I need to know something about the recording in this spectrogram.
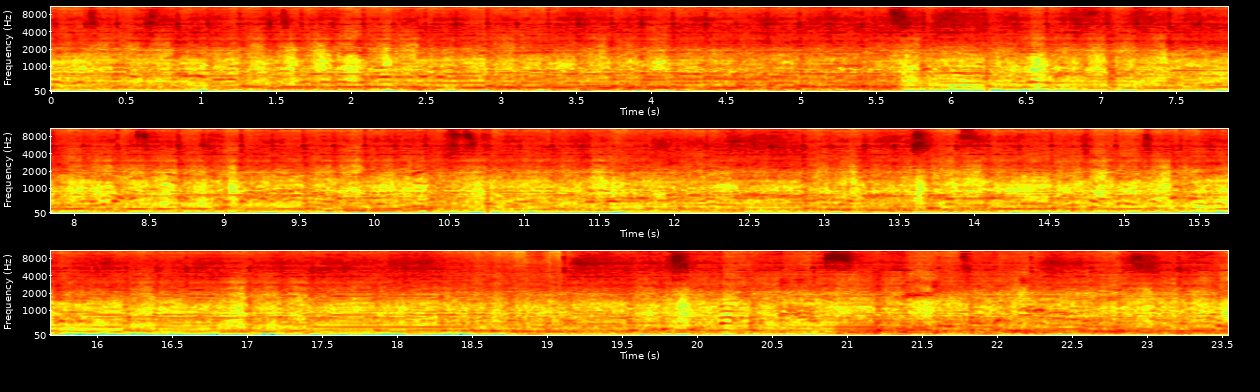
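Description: Heavy metal band playing live: electric guitars and bass over a drum kit, loud and continuous.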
